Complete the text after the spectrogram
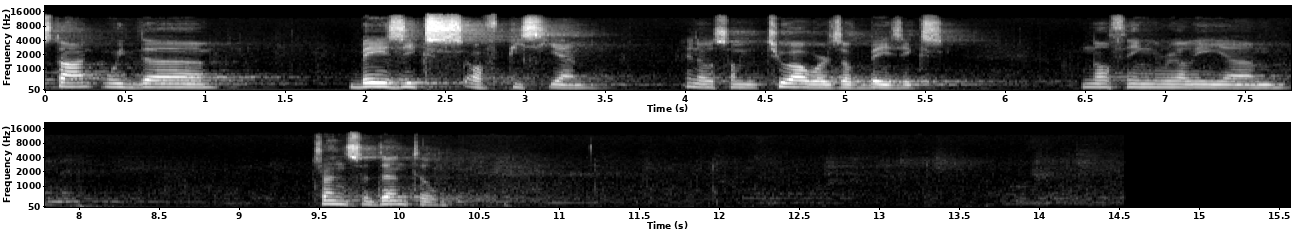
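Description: A man speaks clearly in a quiet room.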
